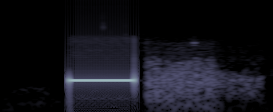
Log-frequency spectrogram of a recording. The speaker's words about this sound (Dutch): Ik, ik druk de telefoon in. Hij gaat over. Hij gaat over.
